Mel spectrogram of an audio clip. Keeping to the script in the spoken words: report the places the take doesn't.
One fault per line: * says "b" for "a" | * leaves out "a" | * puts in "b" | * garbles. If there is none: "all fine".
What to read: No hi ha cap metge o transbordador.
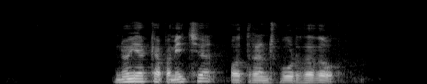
all fine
